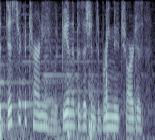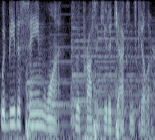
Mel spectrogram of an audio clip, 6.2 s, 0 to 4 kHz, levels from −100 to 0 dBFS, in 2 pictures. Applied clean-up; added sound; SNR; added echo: none; Tap / Hammer; 10 dB; none.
